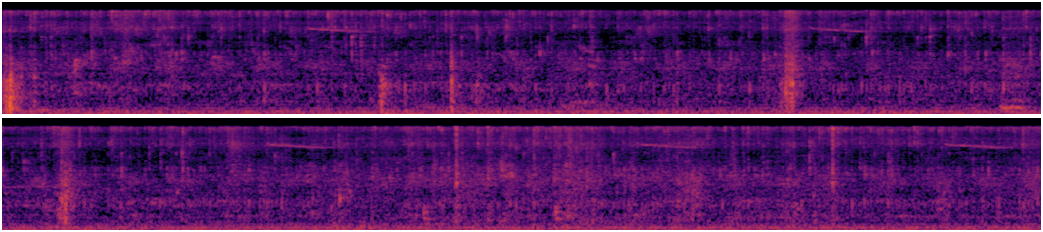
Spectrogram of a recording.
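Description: Water sloshing and dripping as clothes are washed by hand in basins, with a few brief sharp splashes, the loudest right at the start.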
